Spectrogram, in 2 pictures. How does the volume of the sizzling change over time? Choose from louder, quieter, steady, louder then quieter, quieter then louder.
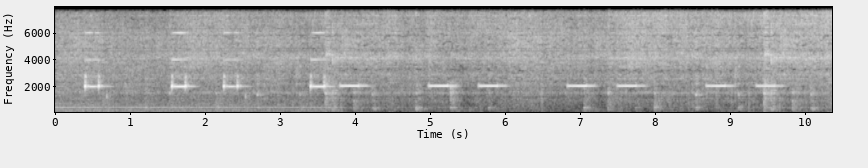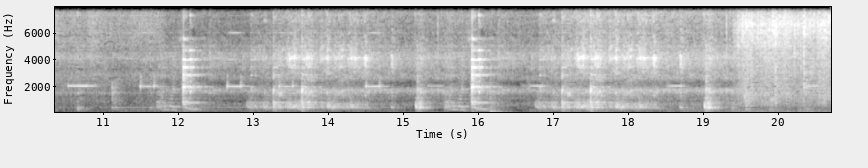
louder.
